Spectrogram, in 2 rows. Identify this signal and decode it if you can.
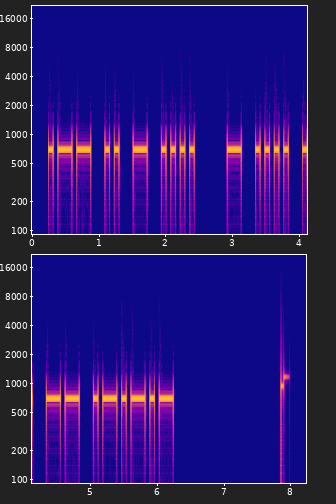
Morse code, heard as a keyed tone, about 17 wpm, 700 Hz. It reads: WITH THEM.
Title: Sentences from Top 1000 Words - Review Part 4 - 17wpm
